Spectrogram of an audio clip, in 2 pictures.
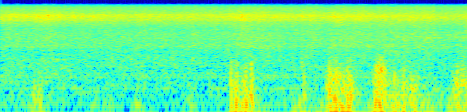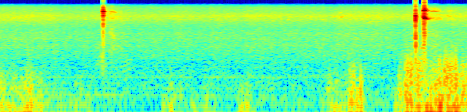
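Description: Golf iron striking a ball on turf: one sharp click about eight and a half seconds in, and a louder pair of clicks near the end. Between them come a few short low rumbles of wind on the microphone.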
